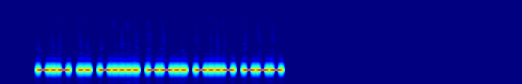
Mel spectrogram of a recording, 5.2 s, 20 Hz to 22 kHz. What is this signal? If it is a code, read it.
Morse code, heard as a keyed tone, about 36 wpm, 700 Hz. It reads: KI6ZXO
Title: USA Call Signs - 6 Characters - Repeated 3x - 35wpm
